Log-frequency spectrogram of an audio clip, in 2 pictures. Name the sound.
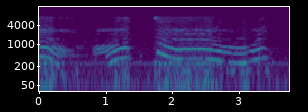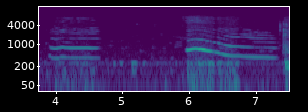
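dog or pet whining noises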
